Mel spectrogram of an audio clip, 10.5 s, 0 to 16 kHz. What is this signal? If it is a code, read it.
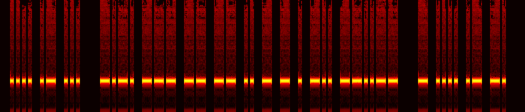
Morse code, heard as a keyed tone, about 20 wpm, 1000 Hz. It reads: HAS COMMITTED, THAN
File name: 20wpm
